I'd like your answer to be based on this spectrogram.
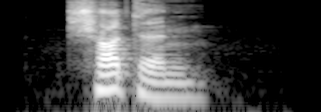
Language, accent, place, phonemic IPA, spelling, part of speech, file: German, Germany, Berlin, /ˈʃɔtɪn/, Schottin, noun, De-Schottin.ogg
- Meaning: female Scot, Scotswoman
